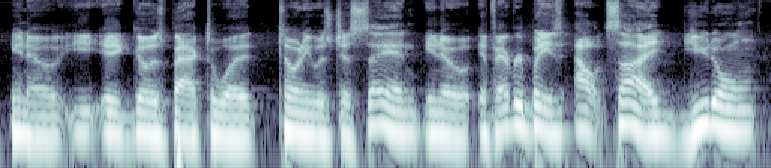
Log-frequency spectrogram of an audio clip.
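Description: Raspy-voiced man in casual chat. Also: mid-range voice, a little fast. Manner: rambling, frequent restarts and laughs. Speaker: podcast co-host, DJ.

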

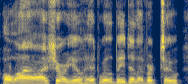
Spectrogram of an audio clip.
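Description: Audiobook part: elderly postal clerk, deferential and easily rattled, slightly high voice male narrator acting, dry sound. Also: fairly even intonation, normal speed, warm tone, dry recording, natural voice. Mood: nervously polite. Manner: hesitant, stammering, deferential. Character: flustered, polite, silver-haired old male postmaster.

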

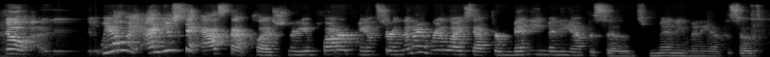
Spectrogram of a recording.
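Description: A woman's voice: fairly high pitch, big pitch swings, brisk, sharp tone, recorded from a distance. A woman podcast host chatting casually on an online call, blunt and opinionated, swearing freely. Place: room, online video call. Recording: echoey room, away from the mic.

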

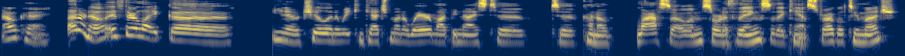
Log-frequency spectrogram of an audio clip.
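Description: A woman's voice: lowish voice, normal speed, a bit bright. A woman talking casually as a player in a tabletop role-playing game.

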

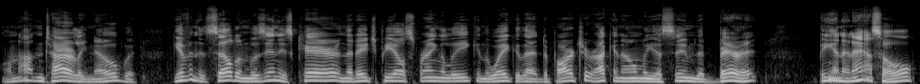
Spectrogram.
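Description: An actor in a radio drama playing a wry, defensive middle-aged scientist who talks in an earnest, exasperated way. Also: male voice, fairly high pitch, fairly quick, a bit bright, dry recording. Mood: insistent. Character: defensive, wry male scientist doctor, anxious and conspiracy-minded. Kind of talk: naturalistic radio drama acting.

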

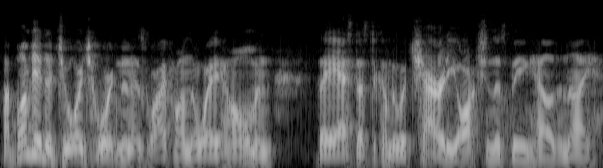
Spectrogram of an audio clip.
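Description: An actor playing a nervous, scheming husband in a 1940s radio mystery, hesitant and evasive with an undertone of menace. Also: male voice, fairly low pitch, expressive, a little fast, natural voice. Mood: falsely cheerful. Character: nervous, scheming husband hiding a crime, outwardly polite. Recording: tinny band-limited 1940s radio recording.

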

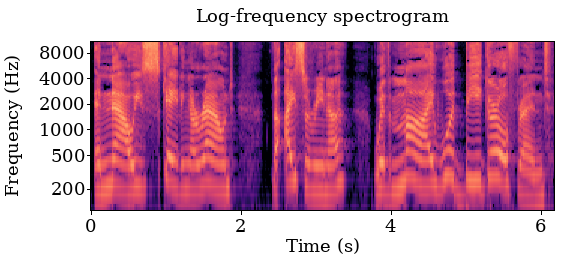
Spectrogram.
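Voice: medium pitch, slow pace, fairly bright tone, no echo, clean studio sound, voice pushed up. A storyteller voicing an earnest, clumsy young male frog who stammers, pleads and gets frantic. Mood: glum.

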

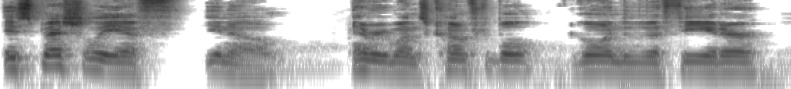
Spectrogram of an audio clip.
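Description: A man's voice: mid-range voice, brisk. A man co-hosting a podcast in casual chat, emphatic and given to repeating his points for effect. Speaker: co-host of a nerd news podcast.

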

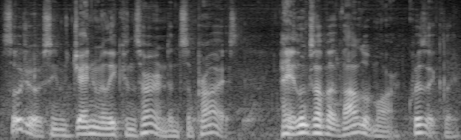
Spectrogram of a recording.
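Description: A man's voice: fairly low pitch, lively intonation, fairly quick, gravelly, slight background noise. A man narrating a scripted radio play in a dramatic storytelling manner.

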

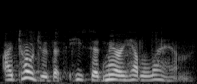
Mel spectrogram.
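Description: An actress playing an earnest, shaken young nurse in a 1940s radio drama, speaking hesitantly. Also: female voice, medium pitch, steady tone, quick pace, natural voice. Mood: earnest recalling. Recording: muffled vintage radio recording.

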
